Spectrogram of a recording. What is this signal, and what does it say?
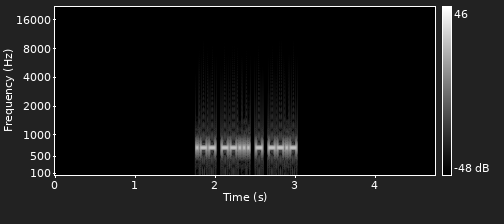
Morse code, heard as a keyed tone, about 46 wpm, 700 Hz. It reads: W7TQ
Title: USA Call Signs - 4 Characters - Repeated 3x - 45wpm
